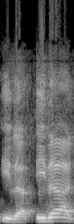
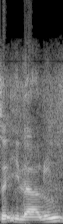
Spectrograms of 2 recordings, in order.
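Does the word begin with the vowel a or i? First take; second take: i; a. First: The first vowel is i, with kasra. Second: The first vowel is a, with fatha. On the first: The speaker calls it right. "قوله إلال" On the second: The speaker calls it wrong. "ليس إلال"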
